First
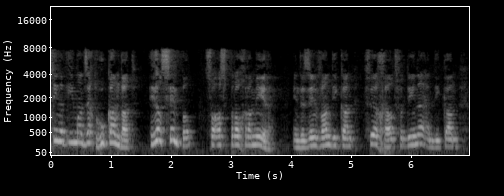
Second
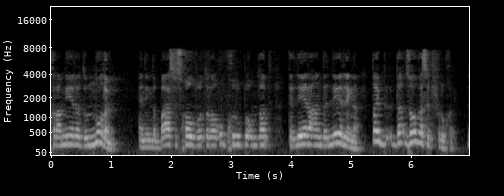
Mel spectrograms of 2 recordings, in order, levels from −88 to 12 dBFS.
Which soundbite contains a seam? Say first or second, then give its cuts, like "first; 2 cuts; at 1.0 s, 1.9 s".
first; 2 cuts; at 2.5 s, 3.9 s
